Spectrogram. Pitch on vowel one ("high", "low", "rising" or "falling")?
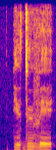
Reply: low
